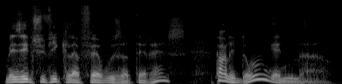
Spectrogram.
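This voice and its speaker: A man voicing a playful, boastful gentleman thief in a dramatic audiobook reading, teasing and theatrical. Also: wildly swooping pitch, normal speed, husky, no echo, studio quality, exaggerated voice. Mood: mocking, boastful. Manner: teasing, theatrical, swings between bright exclamations and low asides.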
